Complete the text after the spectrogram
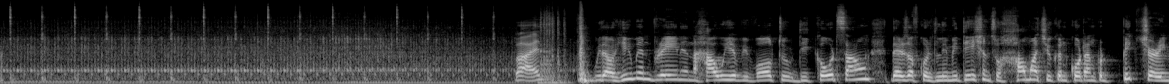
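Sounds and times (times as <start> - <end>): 
car motor running: 0.0 - 6.0
speech: 5.2 - 11.6.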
